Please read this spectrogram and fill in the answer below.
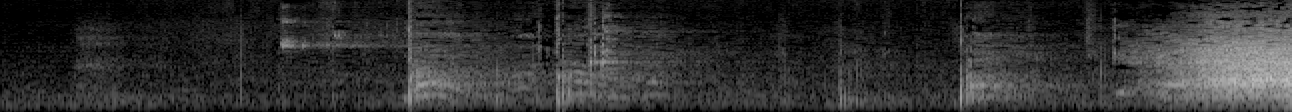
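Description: Tennis rally: a few sharp racquet strikes on the ball, roughly a second apart, some followed by a player's short grunt. Crowd applause and cheering swell up near the end as the point is won with a backhand winner.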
